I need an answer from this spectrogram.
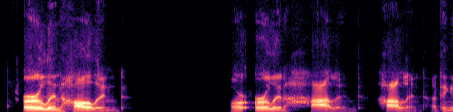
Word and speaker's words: Haaland: Haaland.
